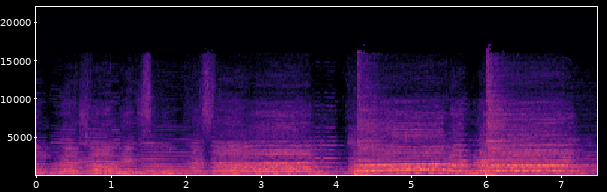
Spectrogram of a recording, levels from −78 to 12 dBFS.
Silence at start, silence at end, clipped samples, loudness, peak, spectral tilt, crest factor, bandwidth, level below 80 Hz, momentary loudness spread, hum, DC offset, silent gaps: 0 s; 0 s; under 0.1%; -19 LUFS; -4 dBFS; -4 dB/octave; 16 dB; 16.5 kHz; -58 dBFS; 10 LU; none; under 0.1%; none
